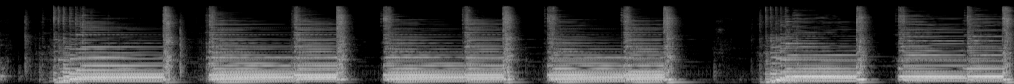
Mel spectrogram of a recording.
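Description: Steel-string acoustic guitar, capoed at the second fret, strummed slowly: each chord starts with a downstroke followed by lighter upstrokes. It rings in blocks of about a second and a half with short breaks between, moving through C6/9 and D9 chord shapes.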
